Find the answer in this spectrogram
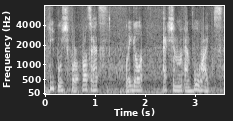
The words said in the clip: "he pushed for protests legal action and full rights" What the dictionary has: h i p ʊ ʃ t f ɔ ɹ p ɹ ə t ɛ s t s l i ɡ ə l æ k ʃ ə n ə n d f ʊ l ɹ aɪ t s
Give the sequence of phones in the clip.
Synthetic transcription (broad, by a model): h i p ʊ ʃ t f ɔ ɹ p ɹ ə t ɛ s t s l i ɡ ə l æ k ʃ ə n ə n d f ʊ l ɹ aɪ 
